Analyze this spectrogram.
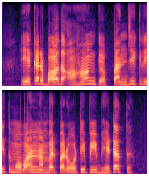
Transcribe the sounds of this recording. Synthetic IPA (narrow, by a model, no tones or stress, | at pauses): eːkəɾbaːd̪a̰ɦãŋkpɐɲd͡ʒikɾit̪moːbaːɪlnɐmbəɾpɐɾoːʈiːpibʱeːʈət̪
